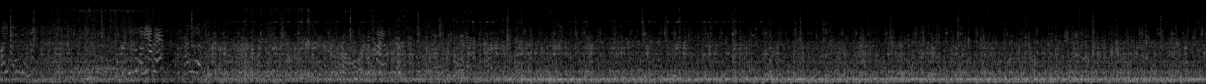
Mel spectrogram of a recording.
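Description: Mustard oil mill machinery running: a steady low hum under an even mechanical noise, with no change in pace.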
